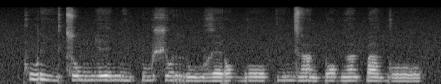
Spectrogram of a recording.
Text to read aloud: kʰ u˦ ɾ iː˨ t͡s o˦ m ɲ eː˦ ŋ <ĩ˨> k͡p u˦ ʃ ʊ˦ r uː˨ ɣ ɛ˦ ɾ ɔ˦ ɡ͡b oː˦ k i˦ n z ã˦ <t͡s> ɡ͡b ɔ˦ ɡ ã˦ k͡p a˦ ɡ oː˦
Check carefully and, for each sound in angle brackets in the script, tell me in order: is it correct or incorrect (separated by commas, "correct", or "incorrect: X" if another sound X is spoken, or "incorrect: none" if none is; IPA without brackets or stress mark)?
correct, incorrect: none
